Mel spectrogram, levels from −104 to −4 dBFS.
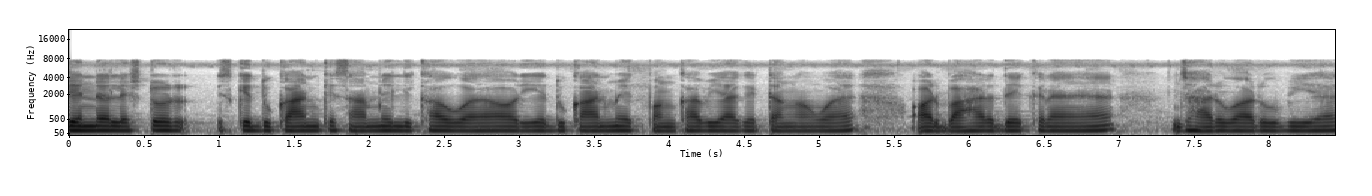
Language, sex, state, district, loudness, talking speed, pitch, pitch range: Hindi, male, Bihar, West Champaran, -19 LUFS, 205 wpm, 120 Hz, 120-125 Hz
